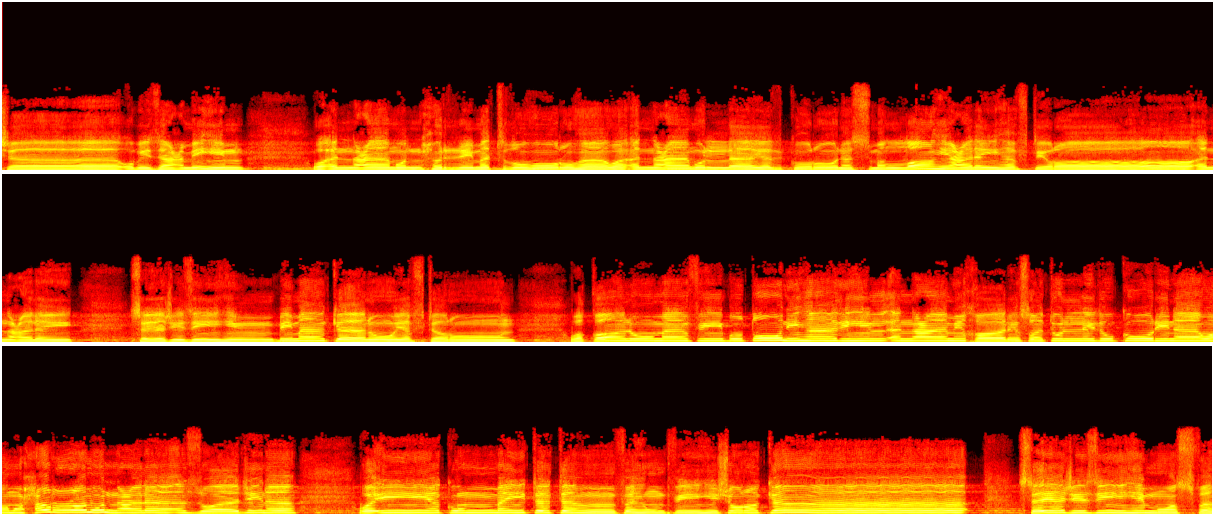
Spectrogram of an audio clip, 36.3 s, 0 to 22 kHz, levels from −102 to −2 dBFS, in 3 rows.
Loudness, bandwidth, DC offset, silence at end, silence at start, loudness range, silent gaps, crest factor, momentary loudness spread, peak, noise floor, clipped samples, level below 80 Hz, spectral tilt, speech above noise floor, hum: -20 LUFS; 11.5 kHz; under 0.1%; 0 s; 0 s; 3 LU; none; 16 dB; 6 LU; -4 dBFS; -40 dBFS; under 0.1%; -62 dBFS; -6 dB/octave; 20 dB; none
